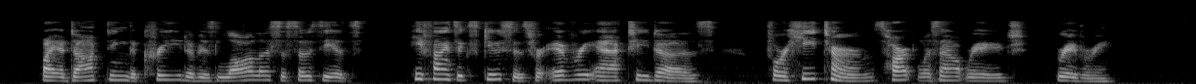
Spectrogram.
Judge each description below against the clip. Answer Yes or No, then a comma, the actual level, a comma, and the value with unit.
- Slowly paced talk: Yes, slow, 115 wpm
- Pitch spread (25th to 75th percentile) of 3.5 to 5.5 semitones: Yes, average, 3.9 semitones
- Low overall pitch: No, medium, 185 Hz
